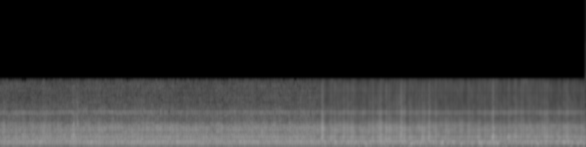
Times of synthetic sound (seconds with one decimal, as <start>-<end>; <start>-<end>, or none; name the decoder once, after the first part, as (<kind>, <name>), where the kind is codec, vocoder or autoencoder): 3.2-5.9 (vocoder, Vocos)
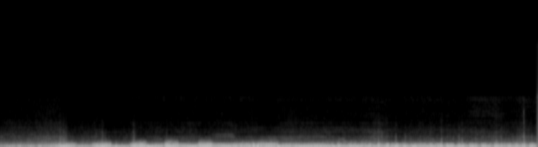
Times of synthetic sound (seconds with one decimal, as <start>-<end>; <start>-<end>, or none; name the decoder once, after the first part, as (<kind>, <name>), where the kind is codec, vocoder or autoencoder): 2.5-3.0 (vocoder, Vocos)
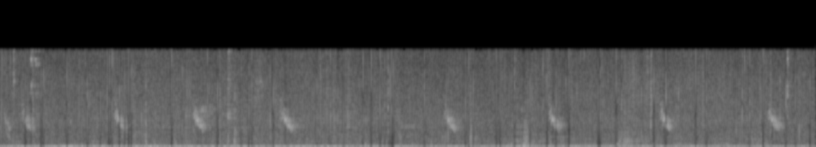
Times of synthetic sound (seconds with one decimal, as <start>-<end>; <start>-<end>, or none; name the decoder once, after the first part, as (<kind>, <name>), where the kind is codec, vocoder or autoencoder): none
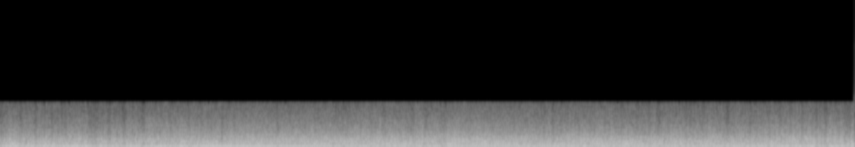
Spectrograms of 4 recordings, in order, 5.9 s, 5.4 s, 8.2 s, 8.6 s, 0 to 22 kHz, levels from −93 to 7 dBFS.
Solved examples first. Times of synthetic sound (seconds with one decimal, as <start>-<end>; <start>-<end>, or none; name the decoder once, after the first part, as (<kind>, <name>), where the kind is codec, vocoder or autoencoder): 0.0-2.1 (vocoder, Vocos); 3.3-4.5; 5.2-8.6

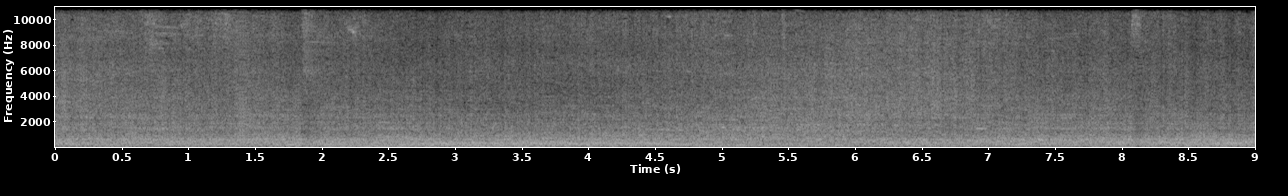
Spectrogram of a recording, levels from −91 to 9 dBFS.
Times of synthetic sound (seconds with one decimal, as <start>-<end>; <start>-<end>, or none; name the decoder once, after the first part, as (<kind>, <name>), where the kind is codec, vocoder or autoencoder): none

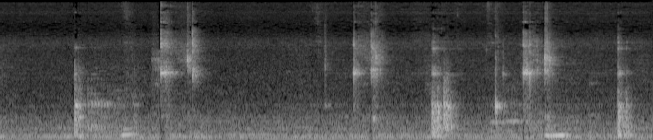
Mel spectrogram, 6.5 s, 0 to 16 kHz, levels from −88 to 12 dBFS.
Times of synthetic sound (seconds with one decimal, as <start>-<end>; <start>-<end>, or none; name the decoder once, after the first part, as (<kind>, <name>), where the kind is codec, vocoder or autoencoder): 0.0-0.6 (vocoder, Vocos); 3.3-6.5

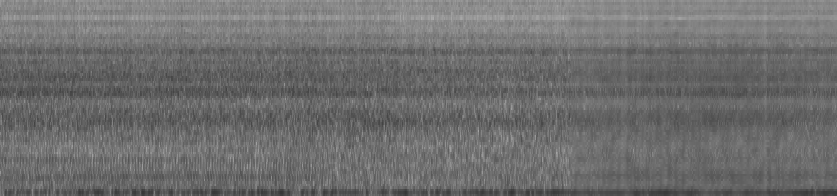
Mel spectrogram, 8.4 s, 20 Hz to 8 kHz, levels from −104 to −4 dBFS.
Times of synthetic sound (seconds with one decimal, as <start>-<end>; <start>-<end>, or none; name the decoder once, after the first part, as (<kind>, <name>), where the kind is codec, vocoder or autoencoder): 5.7-8.4 (vocoder, Vocos)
